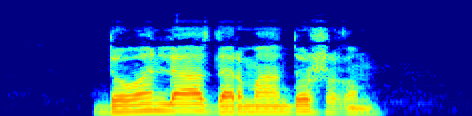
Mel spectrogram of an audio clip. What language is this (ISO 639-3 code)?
ydg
